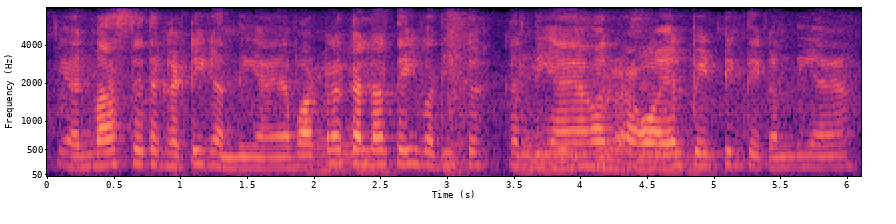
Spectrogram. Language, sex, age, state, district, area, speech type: Sindhi, female, 45-60, Uttar Pradesh, Lucknow, urban, spontaneous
